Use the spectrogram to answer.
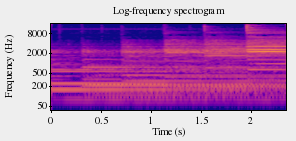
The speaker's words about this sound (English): So this is the reason why you change it to distortion.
